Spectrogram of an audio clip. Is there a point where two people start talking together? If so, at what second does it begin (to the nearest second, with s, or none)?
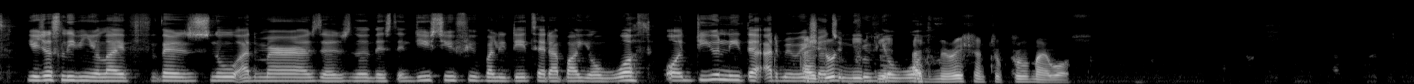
8 s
